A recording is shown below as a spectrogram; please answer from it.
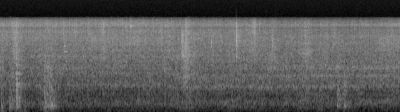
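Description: Mussels and garlic sizzling steadily and faintly in hot oil in a Cookeo multicooker bowl set to browning, with a few short taps and rustles as spaghetti is pushed into the bowl by hand.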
